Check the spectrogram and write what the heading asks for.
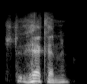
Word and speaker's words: Stehekin: called Stuhekin, and it's spelled S-T-E-H-E-K-I-N, but pronounced Stuhekin.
